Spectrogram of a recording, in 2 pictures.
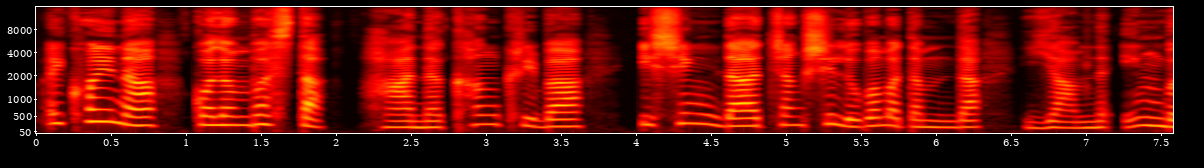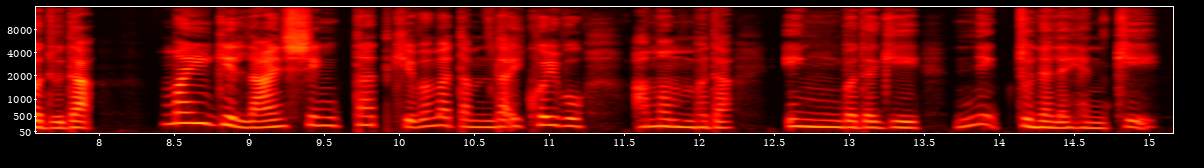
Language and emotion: Manipuri, fearful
